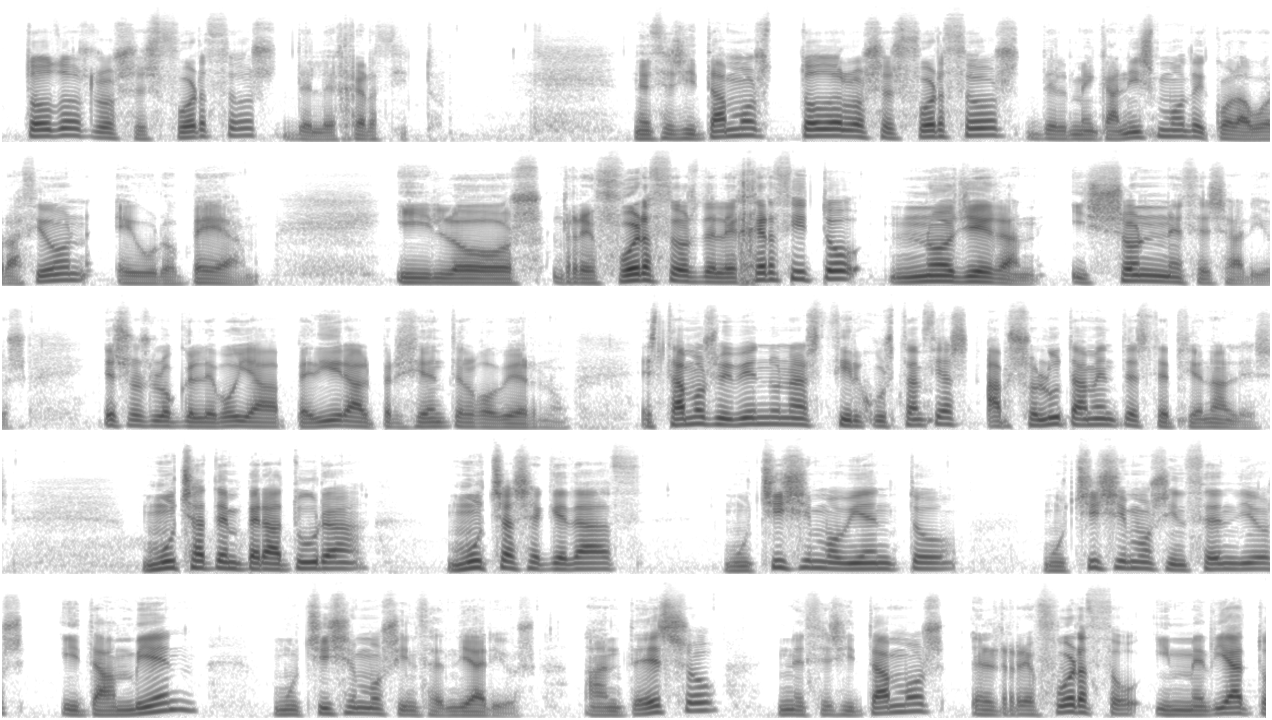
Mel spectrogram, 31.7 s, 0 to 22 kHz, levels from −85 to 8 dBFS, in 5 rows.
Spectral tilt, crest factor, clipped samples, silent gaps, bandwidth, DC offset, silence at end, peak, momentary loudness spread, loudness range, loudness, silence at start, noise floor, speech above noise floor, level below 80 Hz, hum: -4.5 dB/octave; 24 dB; under 0.1%; none; 16 kHz; under 0.1%; 0 s; -4 dBFS; 13 LU; 6 LU; -27 LUFS; 0.1 s; -58 dBFS; 32 dB; -72 dBFS; none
